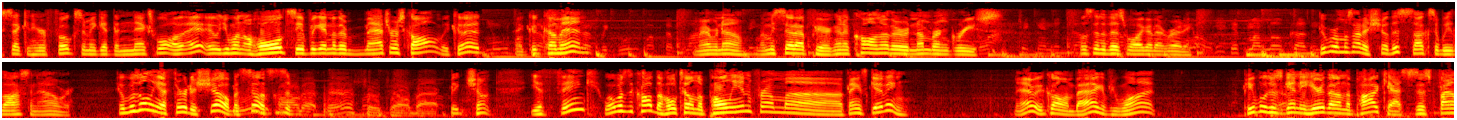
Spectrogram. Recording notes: Prank Phone Calls Collection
